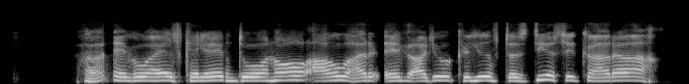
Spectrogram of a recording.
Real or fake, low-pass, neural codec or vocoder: fake; 7.2 kHz; codec, 16 kHz, 1 kbps, FunCodec, trained on LibriTTS, 50 frames a second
